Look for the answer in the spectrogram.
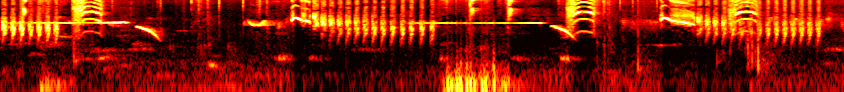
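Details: Common iora lure call used to attract birds, tested in a garden next to a house: a long flat whistle twice slurring downward, between harsh squawks and rapid buzzy chatters.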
